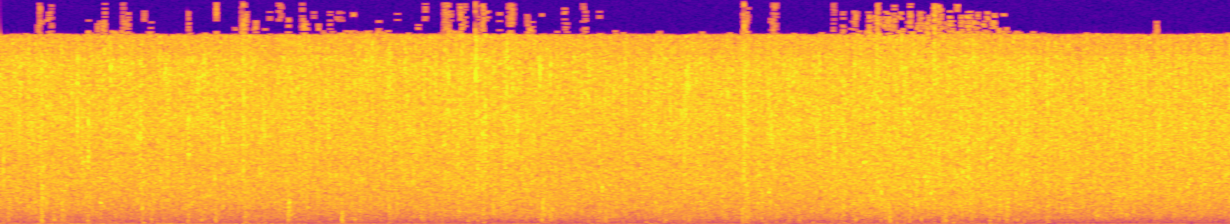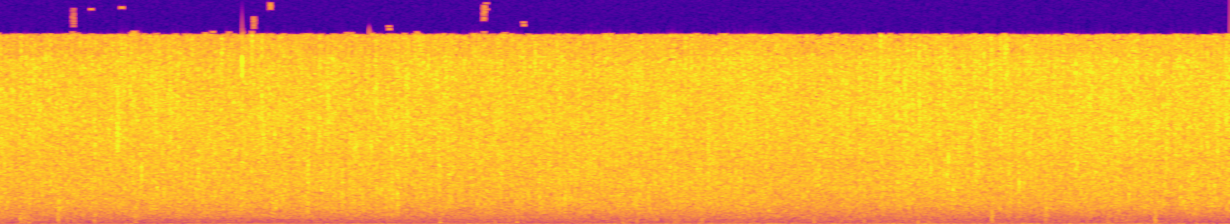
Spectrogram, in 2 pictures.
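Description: Steady, dense rain pours down outdoors in the video game The Last of Us, a loud continuous wash of droplets with no voices.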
